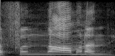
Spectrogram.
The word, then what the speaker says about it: phenomenon: 자, phenomenon 이거 피노메논이라고 읽으면 안 돼. phenomenon 현상이란 뜻이야.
